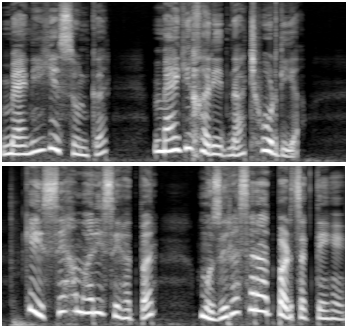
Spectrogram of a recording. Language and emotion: Urdu, fearful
